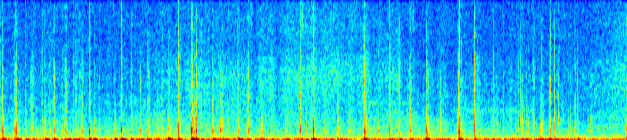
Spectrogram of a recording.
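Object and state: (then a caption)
Cardboard board game box. Fingertips and nails tap rapidly on the lid and sides of a large, flat, dark blue cardboard Monopoly board game box with an embossed logo. The hollow box gives a dense run of soft, dull, low thuds, each with a faint sharp click on top. The taps die out almost instantly, at a steady, quiet level for about six seconds.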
